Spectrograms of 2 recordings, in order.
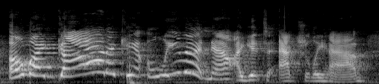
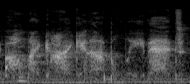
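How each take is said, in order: First: Thrilled outburst. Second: Whispered, re-enacted disbelief; voiceless, awestruck whisper; excited whisper. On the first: Retold or imitated. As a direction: squeal it in overjoyed disbelief. Retelling thrilled reaction to gravy. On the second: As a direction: gasp it out in a hushed whisper. Retelling excitement, whispered second take.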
